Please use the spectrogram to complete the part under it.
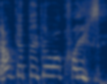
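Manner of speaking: high, mock yelling mom voice. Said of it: "is yelling".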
